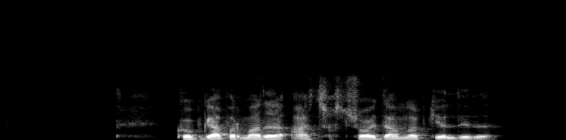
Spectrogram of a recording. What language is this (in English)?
Uzbek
